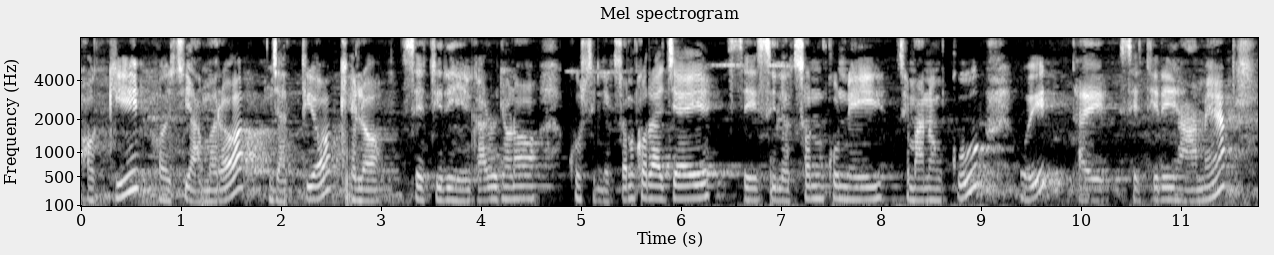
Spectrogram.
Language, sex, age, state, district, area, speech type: Odia, female, 18-30, Odisha, Balangir, urban, spontaneous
